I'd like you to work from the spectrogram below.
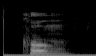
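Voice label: "khung5", Teochew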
